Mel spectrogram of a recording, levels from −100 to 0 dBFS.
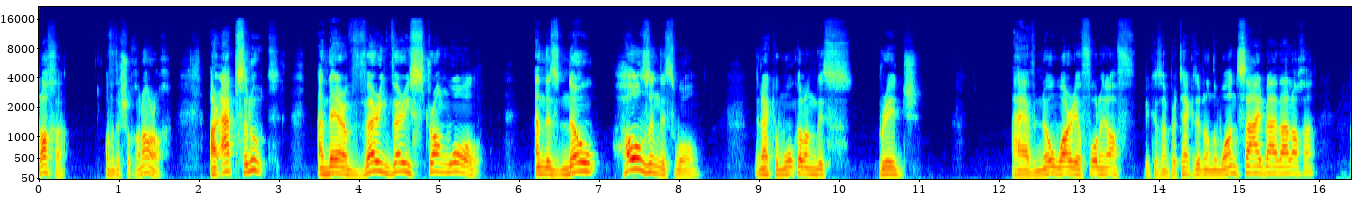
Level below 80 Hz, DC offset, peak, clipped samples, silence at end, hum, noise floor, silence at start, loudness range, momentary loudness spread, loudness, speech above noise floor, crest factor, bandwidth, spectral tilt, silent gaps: -64 dBFS; under 0.1%; -4 dBFS; under 0.1%; 0.5 s; none; -77 dBFS; 0 s; 6 LU; 16 LU; -23 LUFS; 54 dB; 20 dB; 13.5 kHz; -7 dB/octave; none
